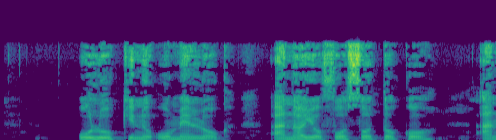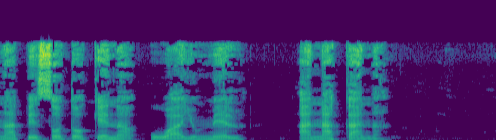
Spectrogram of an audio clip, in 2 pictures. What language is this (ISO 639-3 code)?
tvu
